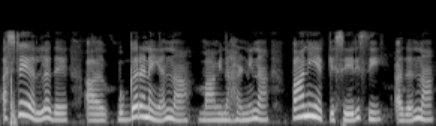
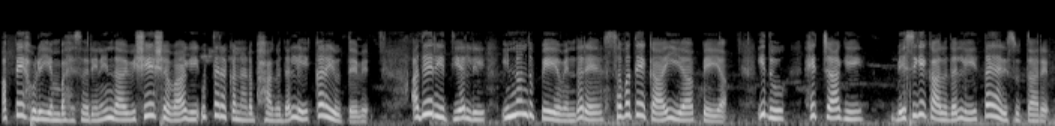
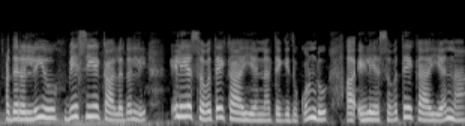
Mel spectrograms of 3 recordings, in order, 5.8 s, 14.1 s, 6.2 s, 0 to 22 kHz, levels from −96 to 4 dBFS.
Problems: none marked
